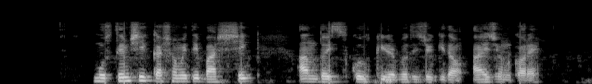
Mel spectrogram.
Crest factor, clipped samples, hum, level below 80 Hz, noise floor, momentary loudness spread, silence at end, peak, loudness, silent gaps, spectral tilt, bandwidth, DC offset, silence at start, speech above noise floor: 18 dB; under 0.1%; none; -48 dBFS; under -90 dBFS; 6 LU; 0.55 s; -2 dBFS; -19 LUFS; none; -6 dB/octave; 7.8 kHz; under 0.1%; 0.95 s; over 72 dB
